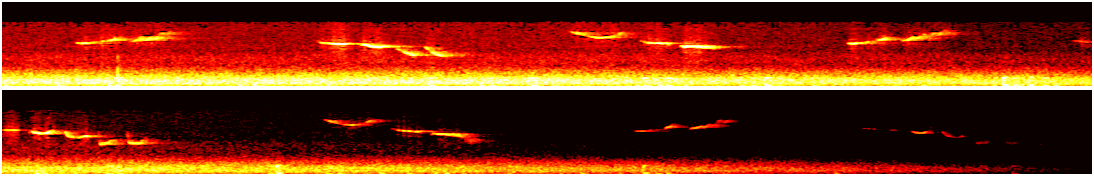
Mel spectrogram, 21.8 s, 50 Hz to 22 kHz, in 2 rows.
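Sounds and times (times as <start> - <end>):
steady low rumbling noise: 0.0 - 14.9
bird whistling short slurred notes: 0.8 - 1.7, 3.2 - 4.5, 5.7 - 7.3, 8.5 - 9.4, 10.8 - 12.4, 14.2 - 15.7.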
